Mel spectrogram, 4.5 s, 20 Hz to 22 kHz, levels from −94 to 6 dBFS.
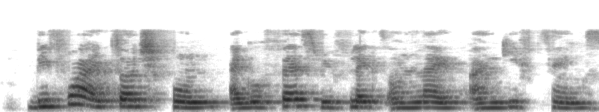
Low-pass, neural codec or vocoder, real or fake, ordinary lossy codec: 7.2 kHz; none; real; none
